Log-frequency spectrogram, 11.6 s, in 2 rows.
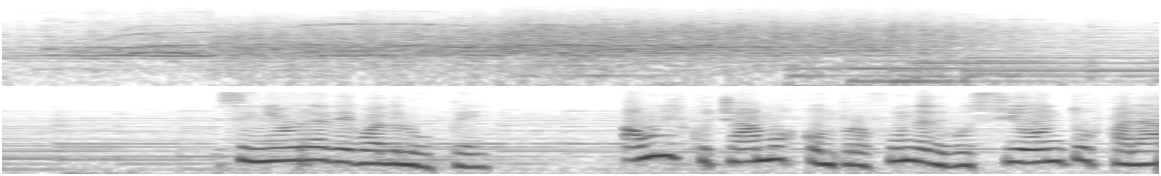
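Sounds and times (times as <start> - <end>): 
audience applause: 0.0 - 6.0
speech: 7.0 - 11.5.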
